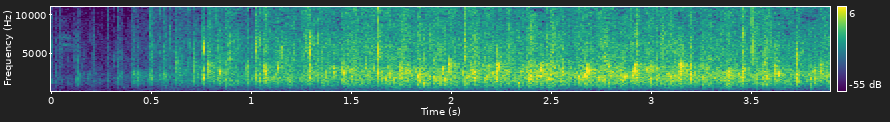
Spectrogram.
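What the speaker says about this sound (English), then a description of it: "If only Mr. Wayne, my campaign's largest backer, could have heard that applause" Crowd applause at a political campaign speech in the Batman Telltale Series video game. The clapping rises from quiet to a full, steady roar and holds for several seconds, with no voices over it.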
